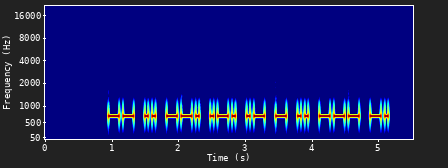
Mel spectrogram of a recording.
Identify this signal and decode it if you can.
Morse code, heard as a keyed tone, about 22 wpm, 700 Hz. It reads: MIGRATION
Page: Morse Code Ninja practice 22wpm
